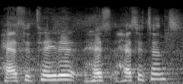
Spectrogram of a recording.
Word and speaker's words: hesitant: I was kind of hesitant. That sounds weird. How do you say it? Yeah, you're right. Hesitant. You got it. That sounds funny. Don't ever be afraid to pronounce your T's.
